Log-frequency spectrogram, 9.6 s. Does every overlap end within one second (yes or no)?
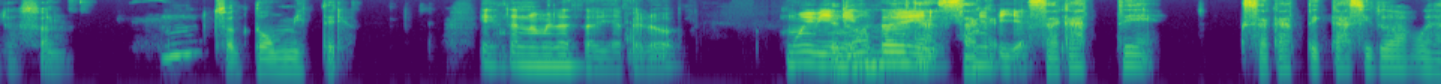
no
